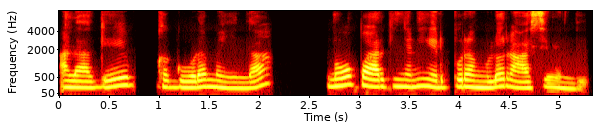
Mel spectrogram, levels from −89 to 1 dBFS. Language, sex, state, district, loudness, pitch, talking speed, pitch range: Telugu, female, Telangana, Hyderabad, -16 LUFS, 200 Hz, 125 wpm, 180-215 Hz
